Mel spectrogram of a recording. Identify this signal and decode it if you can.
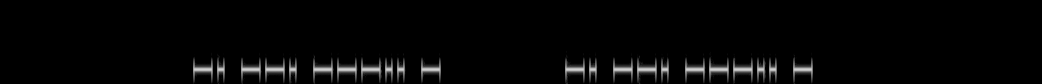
Morse code, heard as a keyed tone, about 20 wpm, 700 Hz. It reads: NG8T NG8T
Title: USA Call Signs - 4 Characters - Repeated 2x - 20wpm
